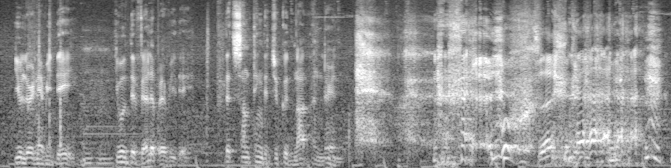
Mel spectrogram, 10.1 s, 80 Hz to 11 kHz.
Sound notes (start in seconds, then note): 5.3 sighs; 5.4 laughs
